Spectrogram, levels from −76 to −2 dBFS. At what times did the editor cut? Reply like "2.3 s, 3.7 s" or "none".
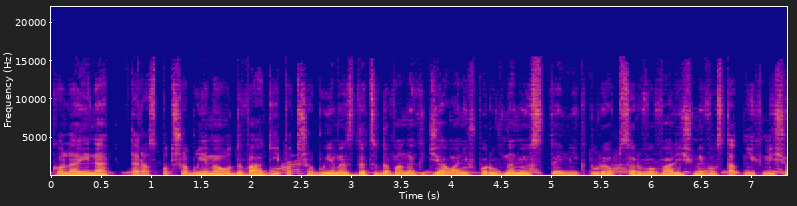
none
